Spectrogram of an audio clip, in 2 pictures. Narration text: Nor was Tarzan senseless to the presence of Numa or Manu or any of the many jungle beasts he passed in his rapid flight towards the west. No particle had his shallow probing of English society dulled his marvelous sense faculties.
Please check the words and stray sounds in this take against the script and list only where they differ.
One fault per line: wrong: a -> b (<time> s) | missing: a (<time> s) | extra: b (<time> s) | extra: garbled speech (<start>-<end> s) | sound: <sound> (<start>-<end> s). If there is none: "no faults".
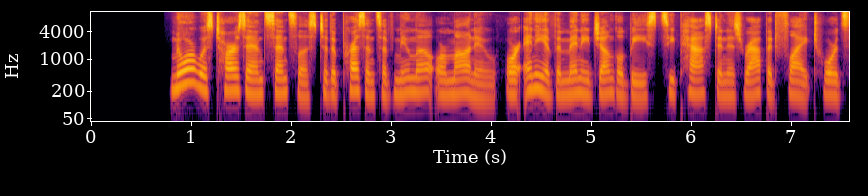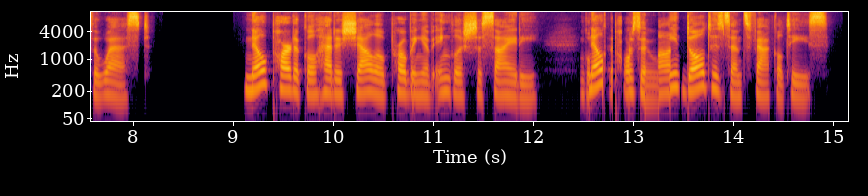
extra: garbled speech (12.5-13.5 s)
missing: marvelous (13.9 s)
